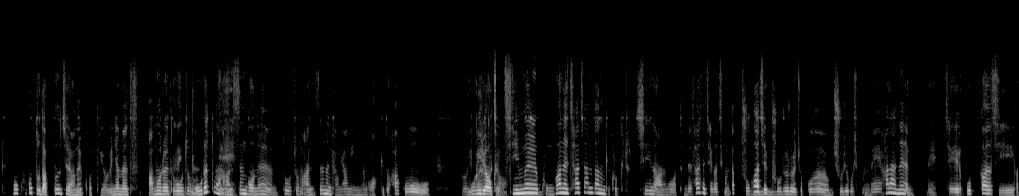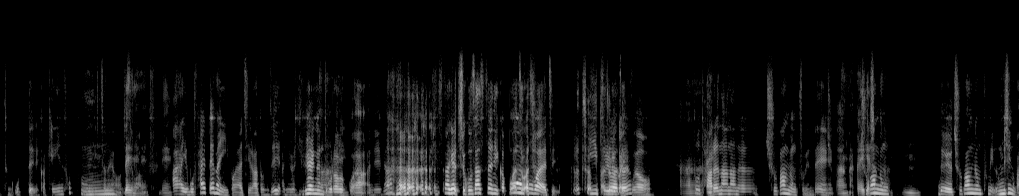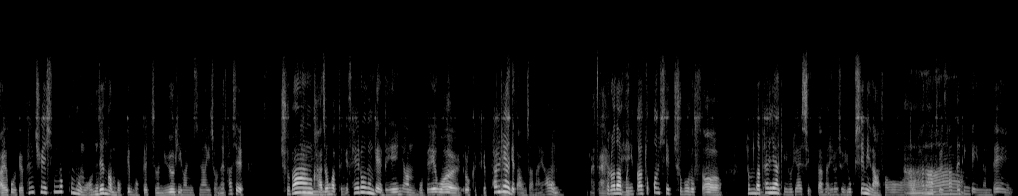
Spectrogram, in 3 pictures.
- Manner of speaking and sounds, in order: other background noise; laughing while speaking: "'유행은"; laugh; put-on voice: "팬트리"
- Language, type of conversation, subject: Korean, advice, 집안 소지품을 효과적으로 줄이는 방법은 무엇인가요?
